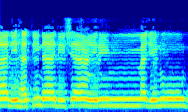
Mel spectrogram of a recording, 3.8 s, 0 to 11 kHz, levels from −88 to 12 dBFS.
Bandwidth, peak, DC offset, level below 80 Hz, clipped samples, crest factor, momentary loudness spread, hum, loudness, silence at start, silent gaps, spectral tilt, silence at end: 6.6 kHz; -6 dBFS; under 0.1%; -70 dBFS; under 0.1%; 16 dB; 5 LU; none; -22 LUFS; 0 s; none; -5 dB/octave; 0 s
